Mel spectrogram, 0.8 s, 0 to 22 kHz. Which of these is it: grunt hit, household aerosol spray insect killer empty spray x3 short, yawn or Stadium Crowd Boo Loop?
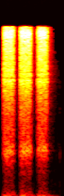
household aerosol spray insect killer empty spray x3 short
